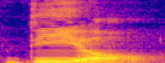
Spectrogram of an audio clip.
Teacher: I'm dropping the back of the tongue before creating the L sound. · Term: heavy L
